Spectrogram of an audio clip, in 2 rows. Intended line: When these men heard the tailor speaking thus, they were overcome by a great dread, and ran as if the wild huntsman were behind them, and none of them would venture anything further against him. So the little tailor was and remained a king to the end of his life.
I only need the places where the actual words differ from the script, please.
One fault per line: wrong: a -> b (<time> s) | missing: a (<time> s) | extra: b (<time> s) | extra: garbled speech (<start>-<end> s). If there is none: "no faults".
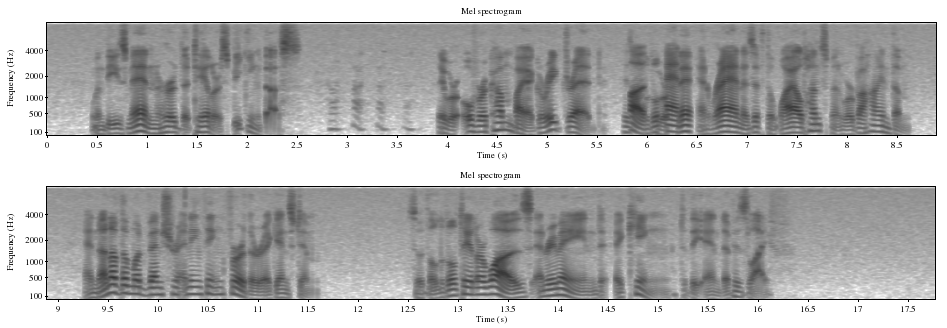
extra: garbled speech (5.8-6.4 s)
